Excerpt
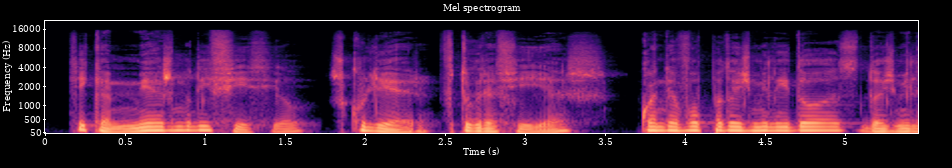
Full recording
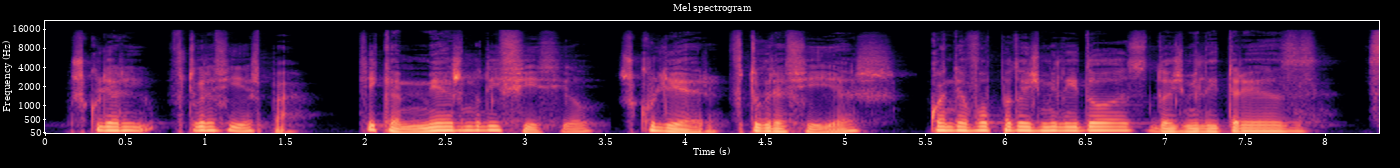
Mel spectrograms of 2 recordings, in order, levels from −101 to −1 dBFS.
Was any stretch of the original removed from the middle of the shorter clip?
no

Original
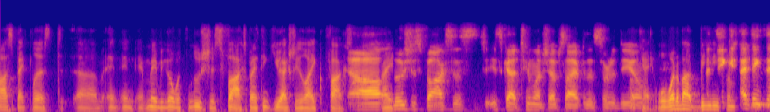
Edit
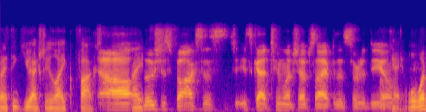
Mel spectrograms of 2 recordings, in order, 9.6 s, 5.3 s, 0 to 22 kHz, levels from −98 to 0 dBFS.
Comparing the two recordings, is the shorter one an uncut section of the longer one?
yes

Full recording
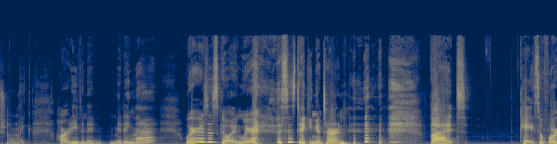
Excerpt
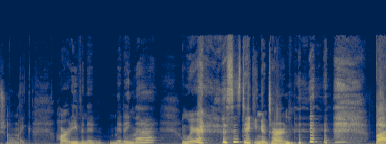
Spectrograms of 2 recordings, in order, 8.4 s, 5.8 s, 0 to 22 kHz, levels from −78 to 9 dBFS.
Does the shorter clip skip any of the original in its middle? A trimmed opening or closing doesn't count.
yes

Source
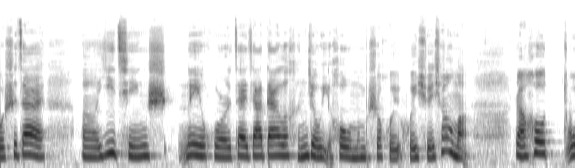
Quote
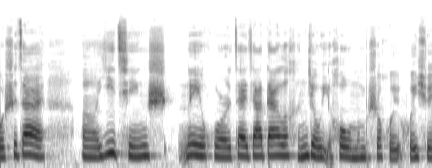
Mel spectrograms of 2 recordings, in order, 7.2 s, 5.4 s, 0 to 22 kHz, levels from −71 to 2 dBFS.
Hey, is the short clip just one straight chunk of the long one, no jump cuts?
yes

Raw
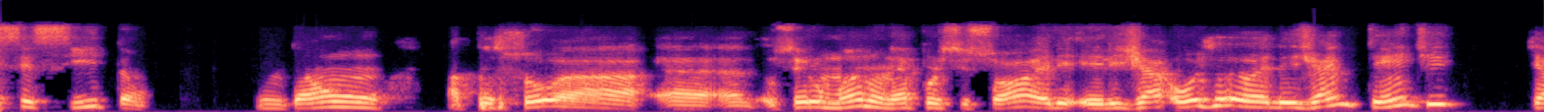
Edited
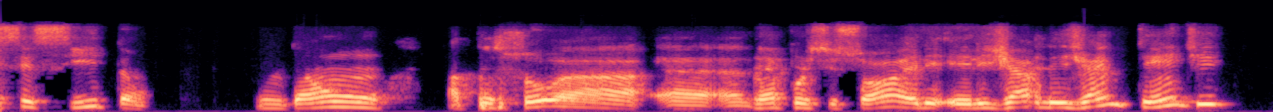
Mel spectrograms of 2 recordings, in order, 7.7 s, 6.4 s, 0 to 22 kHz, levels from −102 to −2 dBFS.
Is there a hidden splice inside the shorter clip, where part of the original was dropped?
yes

